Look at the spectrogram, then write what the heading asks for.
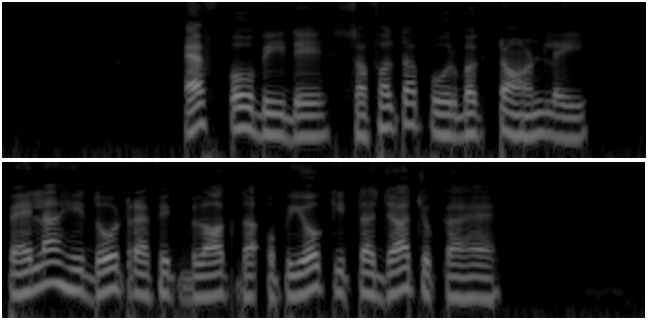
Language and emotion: Punjabi, neutral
